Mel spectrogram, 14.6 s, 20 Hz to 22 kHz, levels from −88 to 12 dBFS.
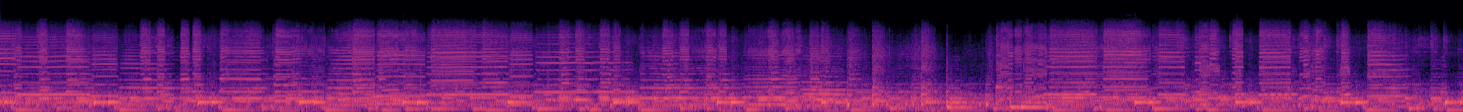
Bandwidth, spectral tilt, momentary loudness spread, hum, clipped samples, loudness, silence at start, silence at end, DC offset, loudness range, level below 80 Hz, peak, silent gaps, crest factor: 12 kHz; -5 dB/octave; 3 LU; none; under 0.1%; -28 LUFS; 0 s; 0 s; under 0.1%; 1 LU; -46 dBFS; -14 dBFS; none; 12 dB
